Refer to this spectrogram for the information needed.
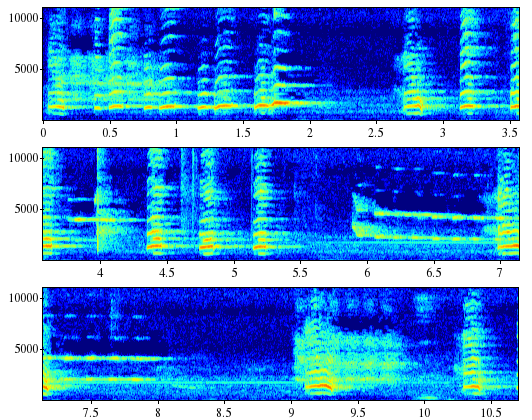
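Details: Happy cockatiel looking in a mirror, whistling and singing. It gives clusters of short, rich, chirpy notes in quick bursts with pauses between them, plus a long, steady, flat whistle in the middle.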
